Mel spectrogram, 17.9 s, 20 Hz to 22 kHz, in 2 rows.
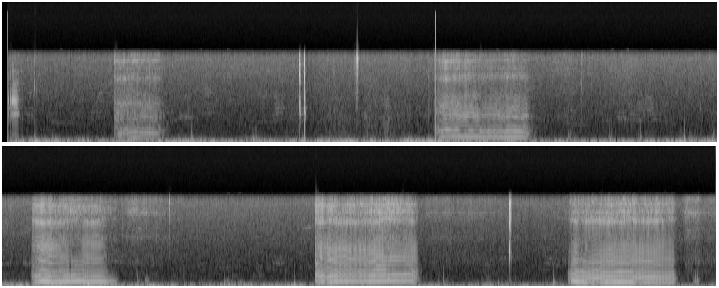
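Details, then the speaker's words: Beagle dog snoring while asleep; loud, rattling, tonal snores on each breath, about 16 a minute, with quiet pauses between; steady sleep snoring. "Good morning. You are very loud."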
